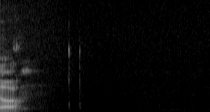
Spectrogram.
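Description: The tail of a spoken word, then near silence with a couple of faint clicks about half a second in, from clicking to select a file on a laptop.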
